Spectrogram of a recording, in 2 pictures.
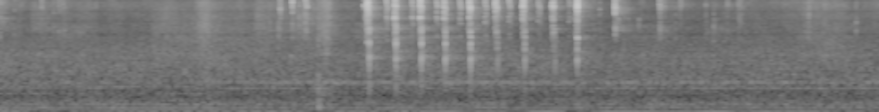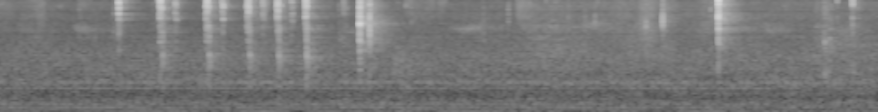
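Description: Quiet, rapid snipping of scissors cutting a short bob haircut in short bursts, with light clicks over a steady low background hum.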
